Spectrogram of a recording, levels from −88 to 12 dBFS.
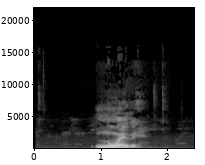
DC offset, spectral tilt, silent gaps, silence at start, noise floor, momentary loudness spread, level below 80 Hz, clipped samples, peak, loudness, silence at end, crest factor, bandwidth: under 0.1%; -8 dB/octave; none; 0.95 s; -56 dBFS; 15 LU; -48 dBFS; under 0.1%; -2 dBFS; -16 LUFS; 0.8 s; 18 dB; 9.2 kHz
